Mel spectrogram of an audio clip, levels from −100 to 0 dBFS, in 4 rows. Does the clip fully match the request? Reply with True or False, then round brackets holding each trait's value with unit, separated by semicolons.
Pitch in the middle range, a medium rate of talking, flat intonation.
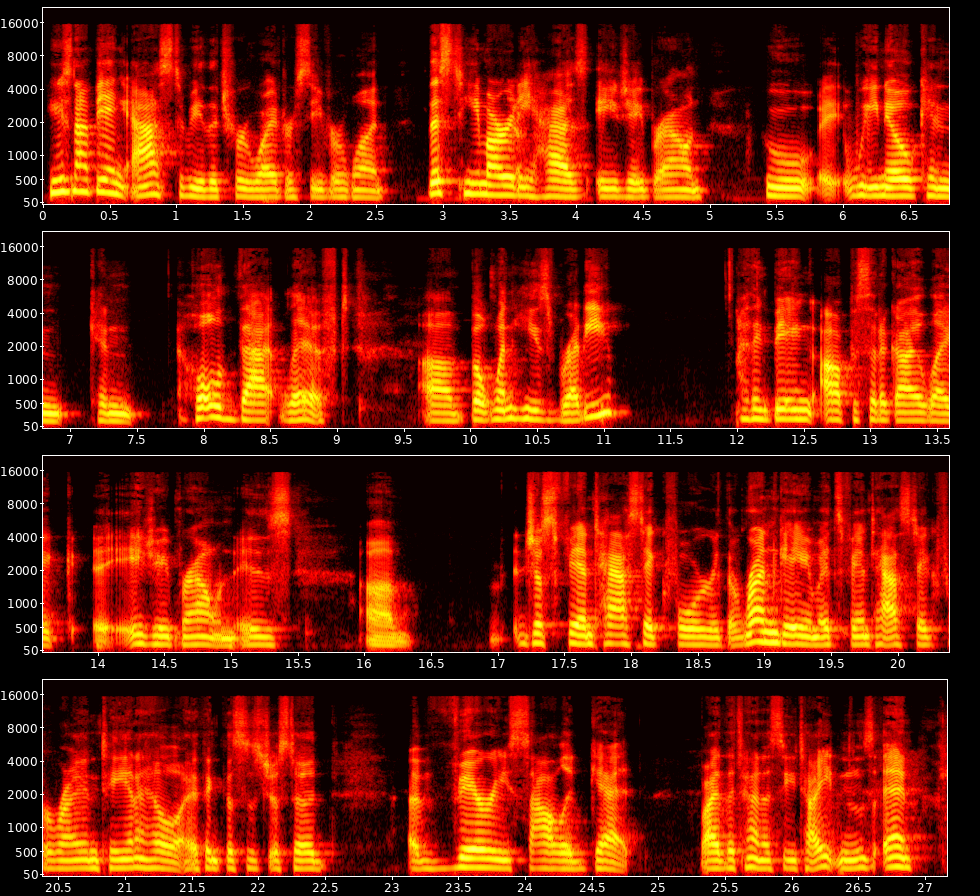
False (170 Hz; 150 wpm; 3.0 semitones)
